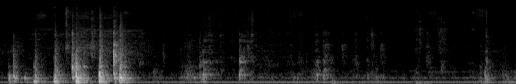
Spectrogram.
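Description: A utensil clinking and scraping against a plastic bowl and container as the kataifi and pistachio mixture is scooped and pressed down. A quick run of knocks comes in the first second or so, then fainter scratching and ticks.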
